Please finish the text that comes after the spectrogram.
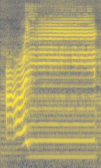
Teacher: आइन का जो मखरज है वो होगा हलक के दरमियान वाले हिस्से से ये हर्फ अदा होता है।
